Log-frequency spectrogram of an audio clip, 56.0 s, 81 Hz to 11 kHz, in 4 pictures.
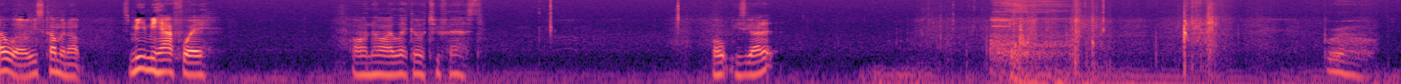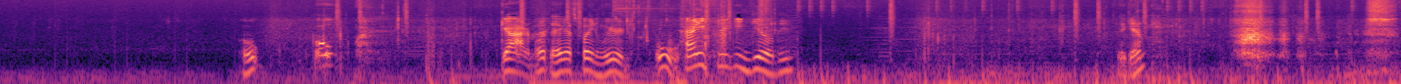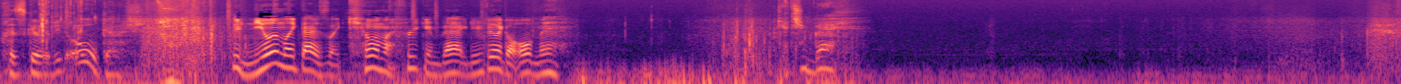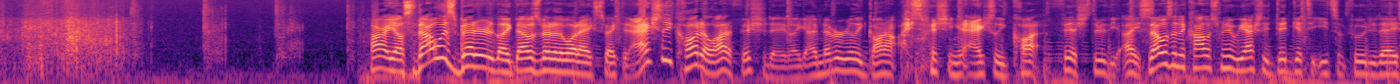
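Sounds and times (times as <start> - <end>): faint rustle: 0.0 - 46.1
low steady rumble: 0.0 - 56.0
wind buffeting microphone: 7.8 - 13.2, 13.8 - 47.9.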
